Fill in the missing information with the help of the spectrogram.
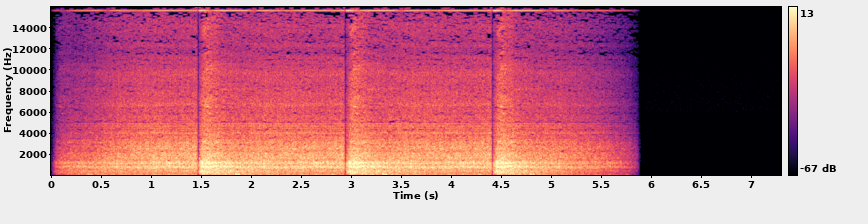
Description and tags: Stereo recording of breath with Audacity. In effect, I worked on noise removal and the selection is repeated three times with a fade out and a fade in.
